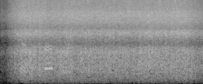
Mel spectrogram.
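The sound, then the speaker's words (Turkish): A sudden heavy downpour in Istanbul roars steadily, turning a tunnel into a stream, a dense wash of rain hitting surfaces with rushing water underneath, loud and constant throughout with no pauses. “Bir anda bastıran kuvvetli sağanak tüneli dereye çevirdi.”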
